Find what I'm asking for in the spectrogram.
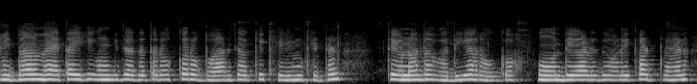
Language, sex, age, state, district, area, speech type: Punjabi, female, 18-30, Punjab, Shaheed Bhagat Singh Nagar, rural, spontaneous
